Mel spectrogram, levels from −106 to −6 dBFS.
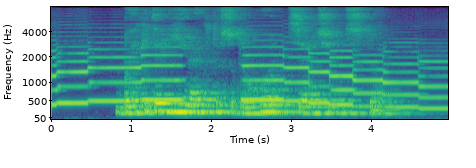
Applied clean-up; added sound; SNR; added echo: none; Wind instrument, woodwind instrument; 3 dB; reverberation time 1.0 s.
